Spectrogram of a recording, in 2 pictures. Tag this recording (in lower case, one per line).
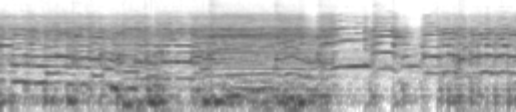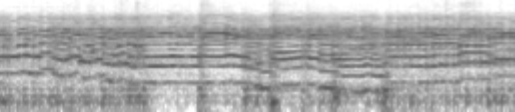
plucked string instrument
electric guitar
guitar
playing electric guitar
music
musical instrument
